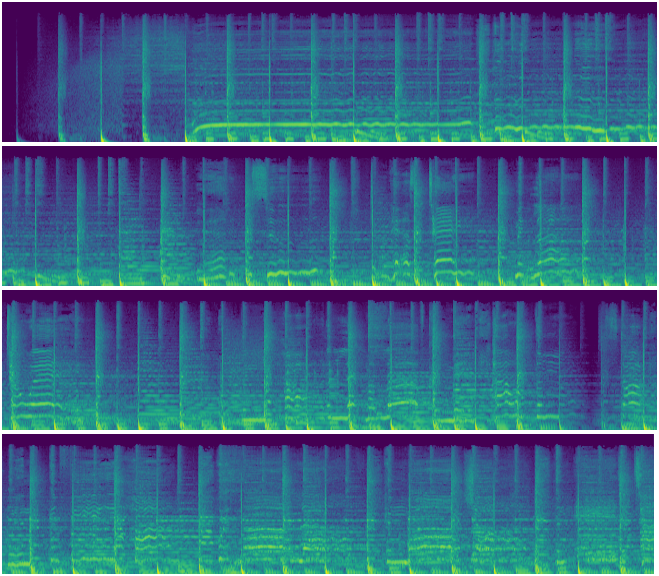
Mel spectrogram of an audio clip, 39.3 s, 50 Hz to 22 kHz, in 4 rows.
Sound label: 80s Redrum 95bpm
